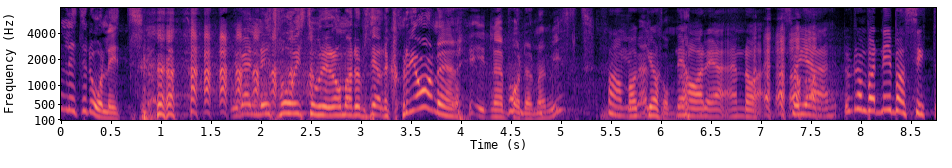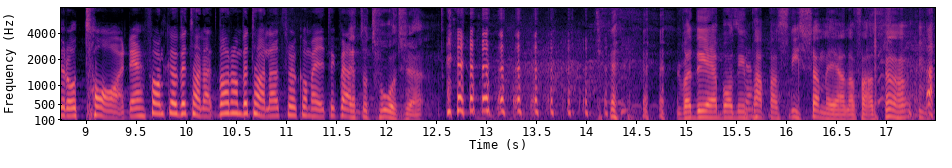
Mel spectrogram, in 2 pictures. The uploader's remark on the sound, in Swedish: live på Draken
